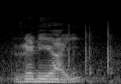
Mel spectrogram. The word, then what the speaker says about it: radii: Atomic and ionic রেডিয়াই, উচ্চারণটা রেডিয়াই, RADII। রেডিয়াই হচ্ছে রেডিয়াসের plural form.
